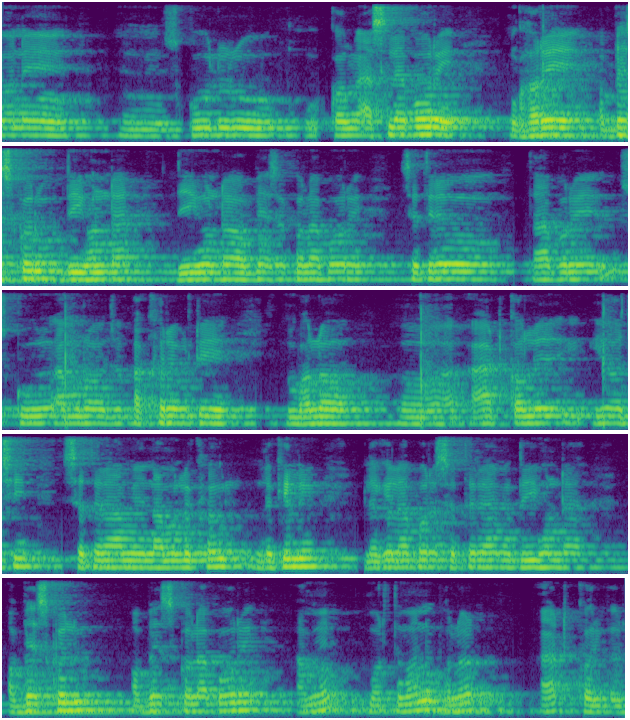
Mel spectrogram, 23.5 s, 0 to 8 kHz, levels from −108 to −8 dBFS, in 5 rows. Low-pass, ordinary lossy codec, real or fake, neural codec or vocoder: 7.2 kHz; none; real; none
